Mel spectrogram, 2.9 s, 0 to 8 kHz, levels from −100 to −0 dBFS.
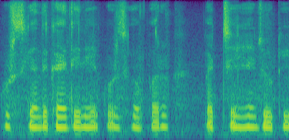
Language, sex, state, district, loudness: Hindi, female, Bihar, Saharsa, -17 LUFS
